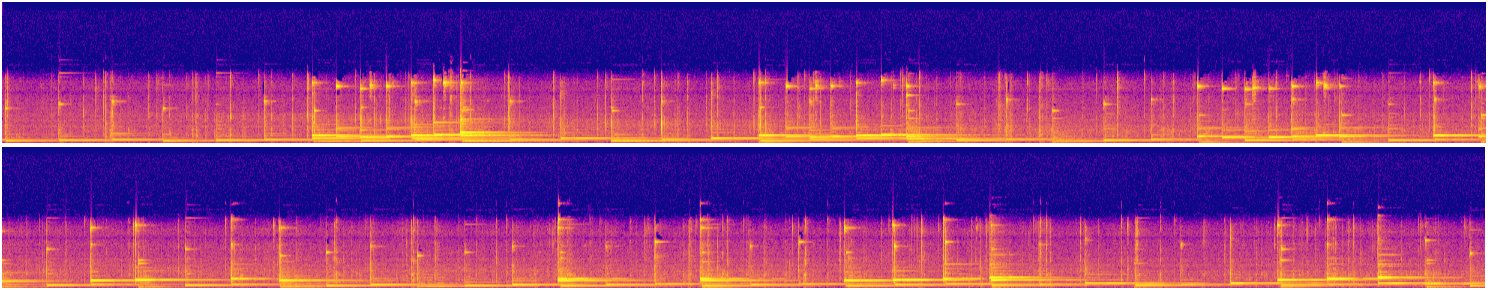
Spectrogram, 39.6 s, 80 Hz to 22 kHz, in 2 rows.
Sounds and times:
Glockenspiel: 0:00.0 - 0:39.5
Marimba, xylophone: 0:00.0 - 0:39.5.

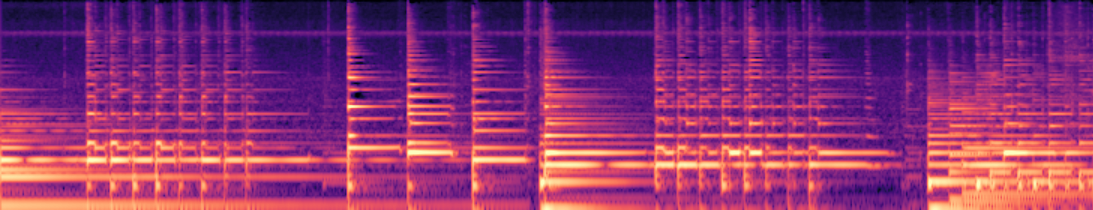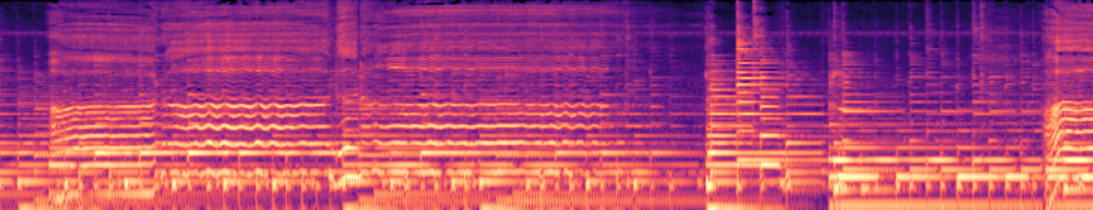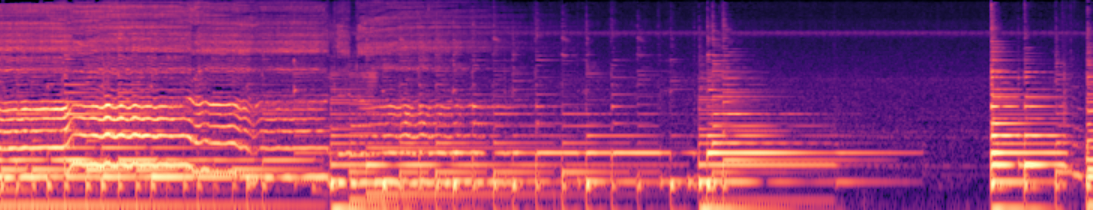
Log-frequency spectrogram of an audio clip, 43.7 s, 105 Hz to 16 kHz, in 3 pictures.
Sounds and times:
Strum: 0:00.0 - 0:41.2
Acoustic guitar: 0:00.0 - 0:43.7.

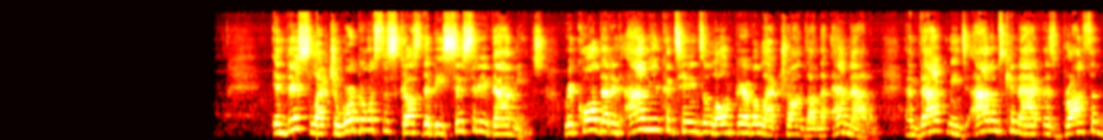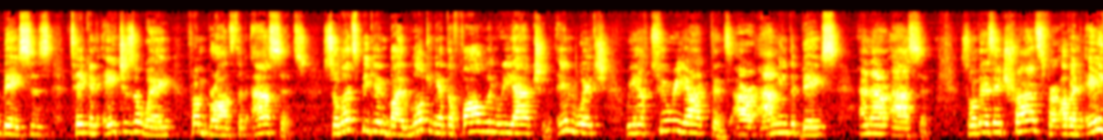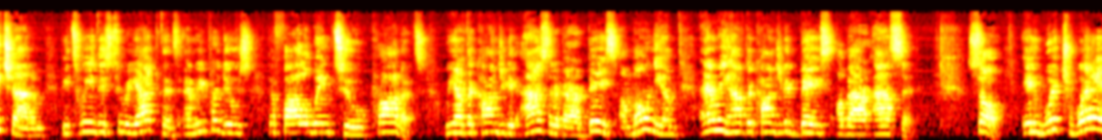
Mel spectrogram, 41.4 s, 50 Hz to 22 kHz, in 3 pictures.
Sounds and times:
Speech: 0:03.4 - 0:39.1, 0:39.7 - 0:41.3.

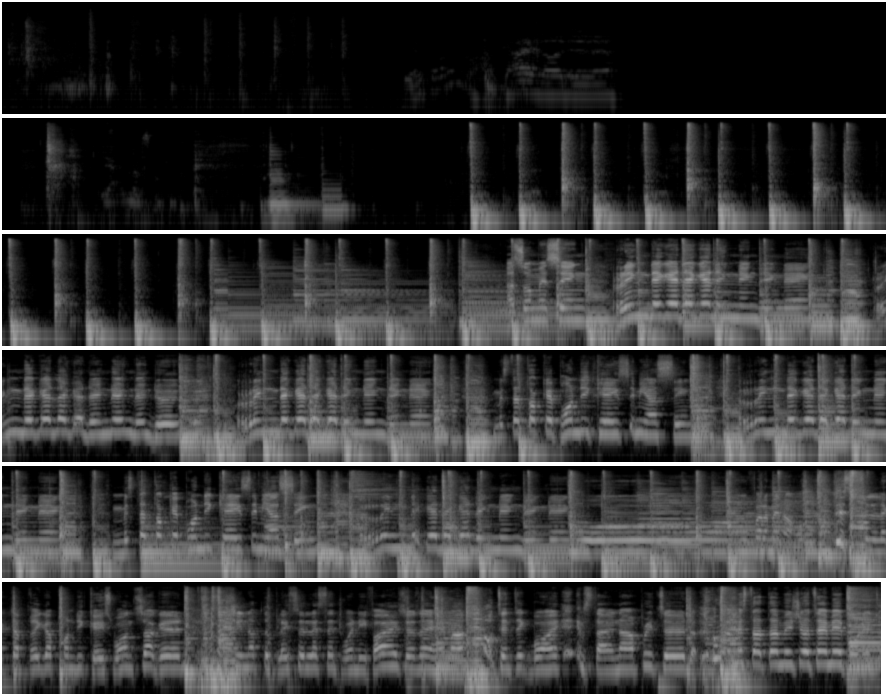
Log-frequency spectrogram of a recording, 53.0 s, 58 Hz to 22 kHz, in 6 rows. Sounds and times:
Speech: 0:04.0 - 0:06.3, 0:09.8 - 0:10.4
Music: 0:11.5 - 0:12.4, 0:13.5 - 0:26.6, 0:28.3 - 0:32.0, 0:33.4 - 0:44.4, 0:46.0 - 0:46.9, 0:48.4 - 0:49.3, 0:51.0 - 0:51.9, 0:52.6 - 0:52.9.

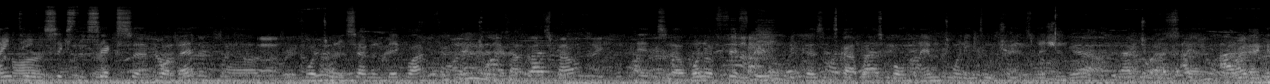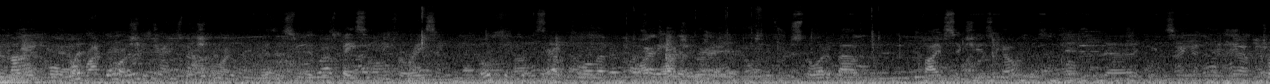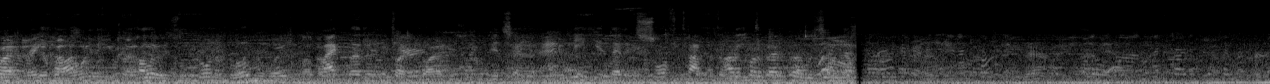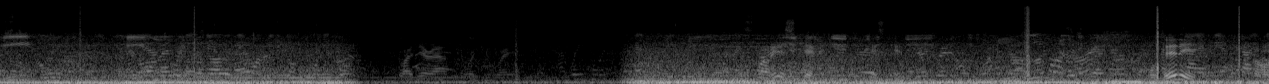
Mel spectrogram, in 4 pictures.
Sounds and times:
Speech: 0:00.0 - 0:50.7.

